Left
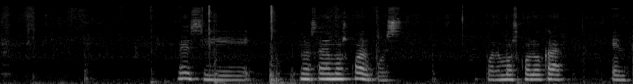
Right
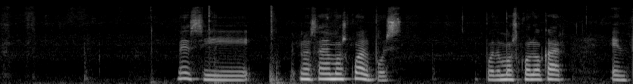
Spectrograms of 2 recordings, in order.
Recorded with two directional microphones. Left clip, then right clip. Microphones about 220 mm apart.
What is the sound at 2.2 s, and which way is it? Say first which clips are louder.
Speech: right 12 dB; 45° right (ahead or behind).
